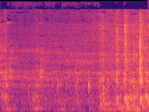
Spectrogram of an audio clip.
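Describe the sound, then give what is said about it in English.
A car rolls by over railroad tracks: a low, steady road rumble that swells near the end with a few rattling thumps as the wheels cross the rails. “So right there, you heard a car driving by, going over the railroad tracks.”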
